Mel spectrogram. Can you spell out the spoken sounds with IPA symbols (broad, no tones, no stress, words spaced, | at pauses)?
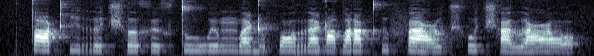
tˤɘkʰi rɘt͡ʃʰəxøx tuwø ŋʷaɖʊ fɔra ɖɔdˤəɾø kʰɨfaʕu t͡ʃʰʊt͡ʃʰa ləʕɔ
